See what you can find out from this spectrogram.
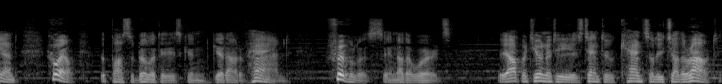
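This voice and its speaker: A man's voice: mid-range voice, fairly bright tone. A man acting in a radio drama as an urbane, polite genie who talks in formal, precise sales patter. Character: urbane genie in a business suit, polite and matter-of-fact.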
